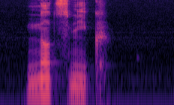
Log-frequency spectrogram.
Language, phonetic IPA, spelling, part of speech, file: Polish, [ˈnɔt͡sʲɲik], nocnik, noun, Pl-nocnik.ogg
